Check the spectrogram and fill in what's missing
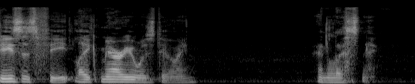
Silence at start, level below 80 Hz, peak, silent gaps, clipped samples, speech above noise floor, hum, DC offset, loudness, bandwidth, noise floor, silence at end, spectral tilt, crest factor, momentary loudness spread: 0 s; -70 dBFS; -8 dBFS; none; under 0.1%; 36 dB; none; under 0.1%; -25 LUFS; 15.5 kHz; -63 dBFS; 0.4 s; -2.5 dB/octave; 20 dB; 20 LU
